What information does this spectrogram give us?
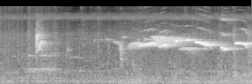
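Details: An orange-headed thrush held in an aviary beside a jali bird gives one short sharp note, then after a pause a sustained flowing phrase of loud, sweet, wavering whistles.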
